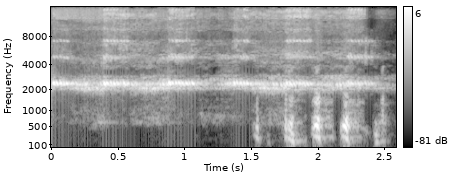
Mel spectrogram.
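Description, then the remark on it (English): Crickets chirp in a steady, continuous high-pitched trill at moderate loudness, and partway through a man's voice starts talking over the ongoing chirping. “Crickets.”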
